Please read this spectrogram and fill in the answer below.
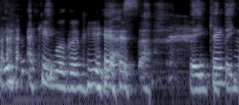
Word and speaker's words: Akigbogun: Am I pronouncing it? Akigbogun, yes.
